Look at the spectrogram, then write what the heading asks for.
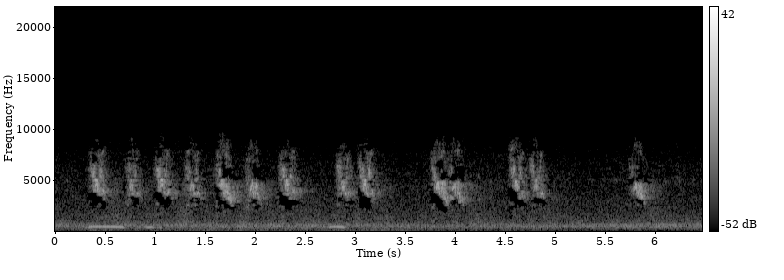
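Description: Small birds chirping: short high chirps in quick irregular clusters, a few a second, with gaps between, over a faint steady background.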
